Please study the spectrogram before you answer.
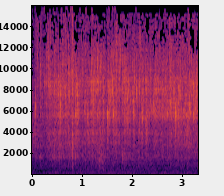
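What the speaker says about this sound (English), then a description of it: "we're going to take and put these chops in our grease here" Pork chops browning in hot grease in a pan, a steady crackling sizzle with fine popping spatters throughout, fairly quiet and close with no voices.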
